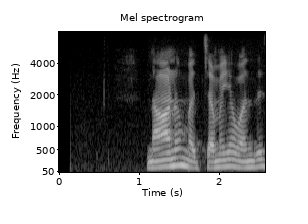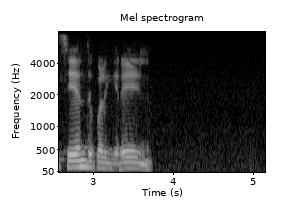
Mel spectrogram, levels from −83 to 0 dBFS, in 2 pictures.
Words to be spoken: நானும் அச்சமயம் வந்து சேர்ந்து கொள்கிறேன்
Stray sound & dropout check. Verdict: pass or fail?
pass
